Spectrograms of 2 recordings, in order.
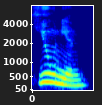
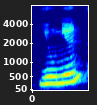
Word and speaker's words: union: So if a word is beginning with a consonant sound, like a union. Union, it is starting with a vowel letter, but if we pronounce it, the sound is U.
